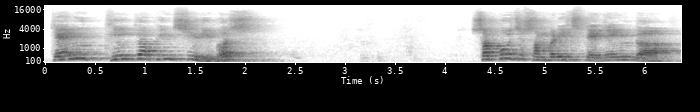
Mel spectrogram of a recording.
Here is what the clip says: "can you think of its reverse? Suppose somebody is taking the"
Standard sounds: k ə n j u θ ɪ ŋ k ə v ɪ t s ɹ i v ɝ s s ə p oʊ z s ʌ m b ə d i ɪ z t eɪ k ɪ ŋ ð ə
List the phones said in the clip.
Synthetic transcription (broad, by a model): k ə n j u t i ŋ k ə p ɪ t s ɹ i b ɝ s s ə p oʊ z s ʌ m b ə d i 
